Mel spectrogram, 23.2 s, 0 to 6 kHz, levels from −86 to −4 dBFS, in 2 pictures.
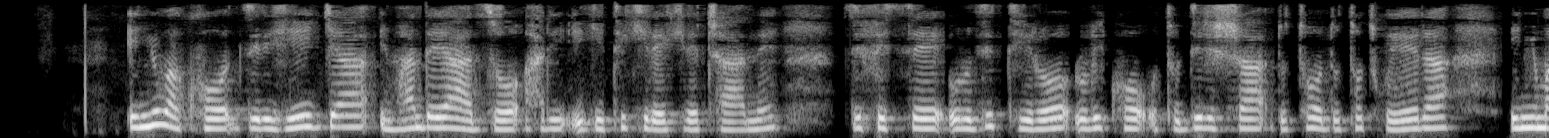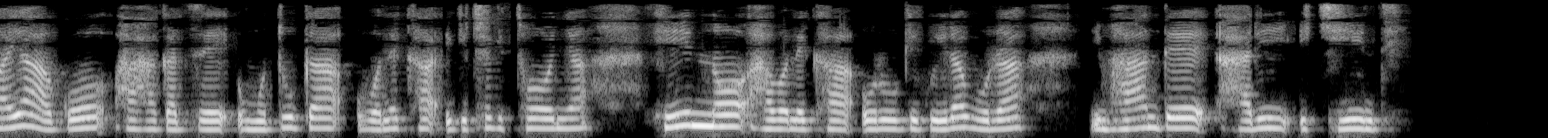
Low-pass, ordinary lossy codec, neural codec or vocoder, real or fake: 5.4 kHz; AAC, 24 kbps; none; real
